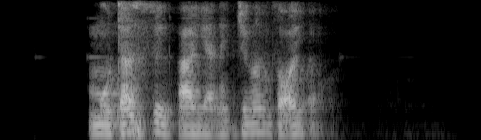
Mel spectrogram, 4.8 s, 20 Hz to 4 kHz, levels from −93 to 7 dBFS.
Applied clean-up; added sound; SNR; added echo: neural mask model DeepFilterNet 3.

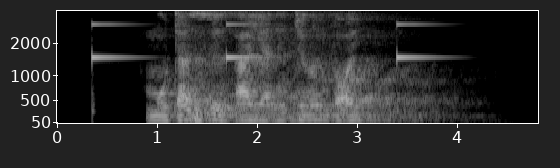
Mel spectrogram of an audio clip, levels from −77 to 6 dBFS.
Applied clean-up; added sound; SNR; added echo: none; Piano; 3 dB; reverberation time 2.3 s.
